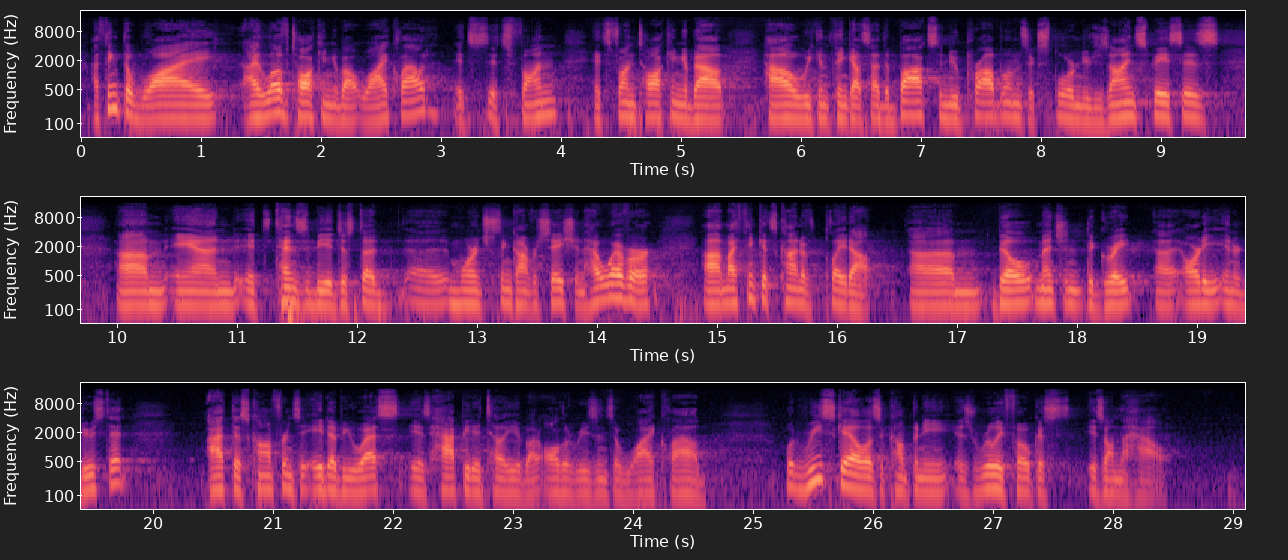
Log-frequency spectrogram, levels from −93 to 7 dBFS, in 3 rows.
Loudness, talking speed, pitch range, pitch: -24 LUFS, 185 wpm, 115-135 Hz, 125 Hz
